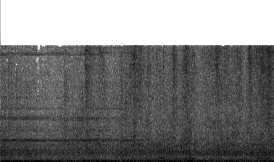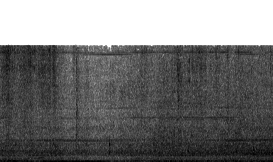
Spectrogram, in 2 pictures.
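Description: A vehicle's engine hums steadily from inside while driving along a road.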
